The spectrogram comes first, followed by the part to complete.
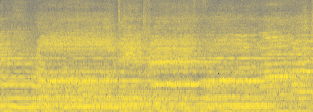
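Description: Church choir singing a hymn in long, held notes that change pitch every second or two.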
